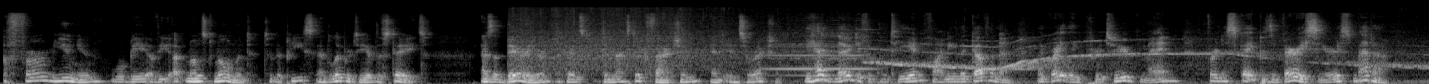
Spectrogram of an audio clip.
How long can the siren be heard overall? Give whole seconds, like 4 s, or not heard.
7 s.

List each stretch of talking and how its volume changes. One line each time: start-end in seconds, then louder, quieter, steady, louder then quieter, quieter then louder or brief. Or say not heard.
0.0-13.9 steady.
